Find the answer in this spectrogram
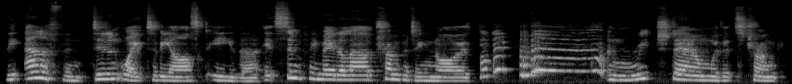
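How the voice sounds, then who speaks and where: Reading expressively and a little slowly in a mid-range voice, a teacher brings a storybook to life for young children. This animated woman pauses for chatty comments directed at her young audience.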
